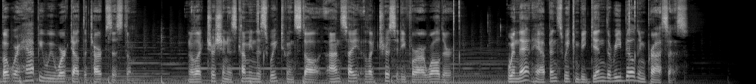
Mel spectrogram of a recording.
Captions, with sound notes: but we're happy we worked out the tarp system. An electrician is coming this week to install onsite electricity for our welder. (mouse click) When that happens, we can begin the rebuilding process.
